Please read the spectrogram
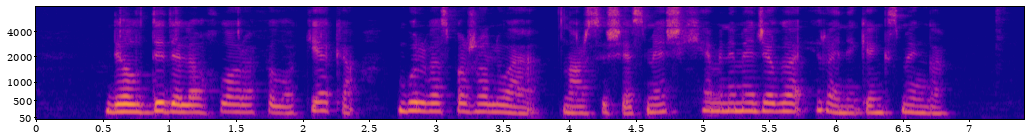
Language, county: Lithuanian, Šiauliai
